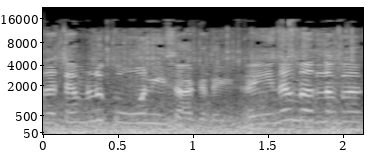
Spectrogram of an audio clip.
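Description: Steady low rumble of a car driving, heard inside the cabin, under a woman talking.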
